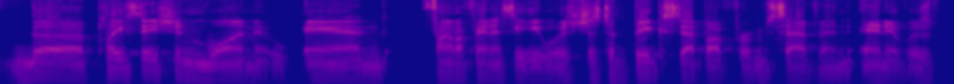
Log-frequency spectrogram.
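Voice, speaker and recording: Man, low voice, dry sound, rambling casual podcast chat, lots of fillers. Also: brisk, fairly bright tone, no room sound. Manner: rambling, filler-heavy, self-correcting. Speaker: podcast co-host.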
